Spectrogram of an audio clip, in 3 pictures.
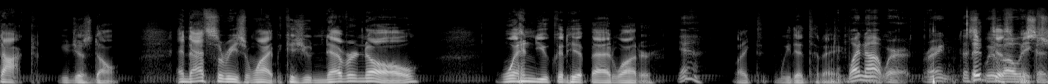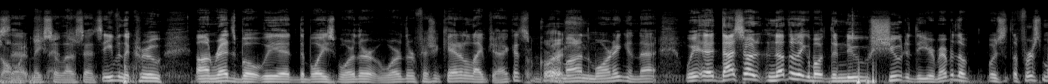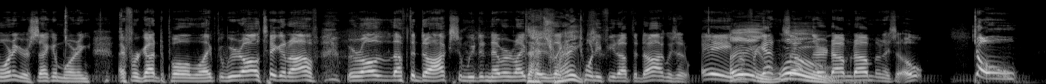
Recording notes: LIVE from The Sportsman's Inn. LIVE from a balcony of the Sportsman's Inn in Killarney, Ontario!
